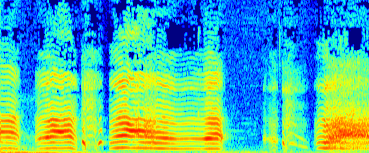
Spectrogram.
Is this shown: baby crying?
yes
